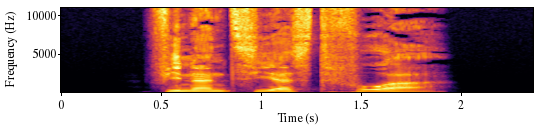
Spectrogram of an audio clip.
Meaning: second-person singular present of vorfinanzieren
- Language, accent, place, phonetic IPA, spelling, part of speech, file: German, Germany, Berlin, [finanˌt͡siːɐ̯st ˈfoːɐ̯], finanzierst vor, verb, De-finanzierst vor.ogg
